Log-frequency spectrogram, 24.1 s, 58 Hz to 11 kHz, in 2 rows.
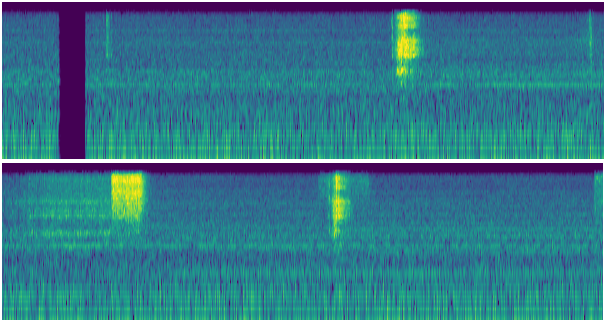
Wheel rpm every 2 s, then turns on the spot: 0, 0, 0, 0, 0, 0, 10, 0, 0, 0, 0, 0.
12-14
